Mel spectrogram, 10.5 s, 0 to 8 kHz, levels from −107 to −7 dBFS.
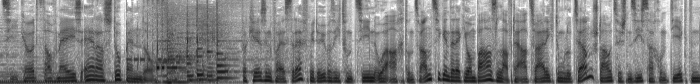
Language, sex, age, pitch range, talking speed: German, male, 30-49, 100-135 Hz, 155 wpm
